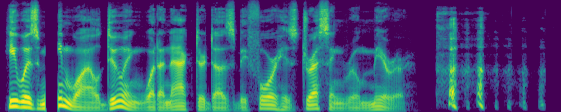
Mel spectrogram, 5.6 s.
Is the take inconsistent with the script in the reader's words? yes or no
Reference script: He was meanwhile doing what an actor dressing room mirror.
yes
